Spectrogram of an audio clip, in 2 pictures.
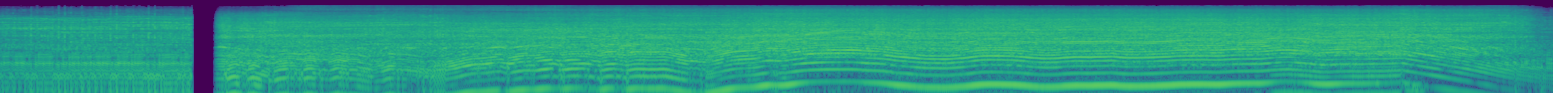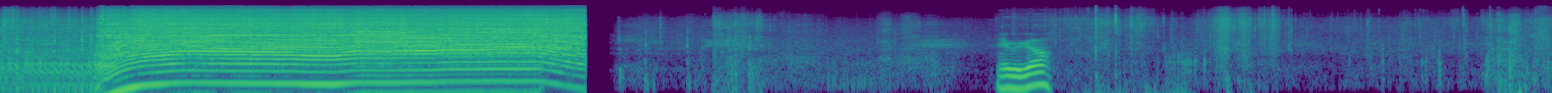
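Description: Chainsaw cutting through a fallen tree, running at high revs with its pitch sagging and recovering as the chain bites into the wood; partway through, the throttle drops off and is opened up again. The saw cuts out suddenly about two-thirds of the way in, leaving a quieter stretch with one brief loud sound a few seconds later.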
